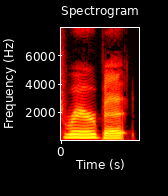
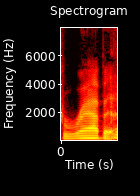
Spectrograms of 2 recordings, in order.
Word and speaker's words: rarebit: That's actually, it looks like it says rarebit, but it's pronounced rabbit.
